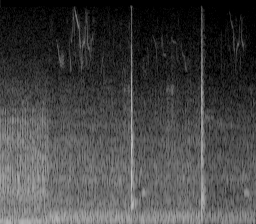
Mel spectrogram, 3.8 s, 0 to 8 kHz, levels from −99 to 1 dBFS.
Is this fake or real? real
